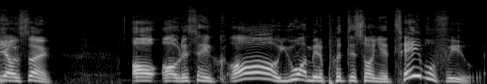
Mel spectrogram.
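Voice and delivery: attitude-laden, sassy server voice. Retelling how the armed restaurant employees talked: imitating waiters' attitude. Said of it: "I can tell by the attitudes. They were like".

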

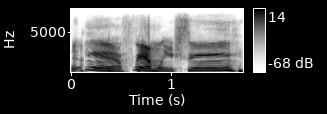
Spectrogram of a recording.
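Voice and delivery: put-on very high, old-time 1920s Chicago gangster voice. Trying a 1920s Chicago gangster voice on the word family: 1920 Chicago gangster voice. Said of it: "your nineteen twenty Chicago gangster".

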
